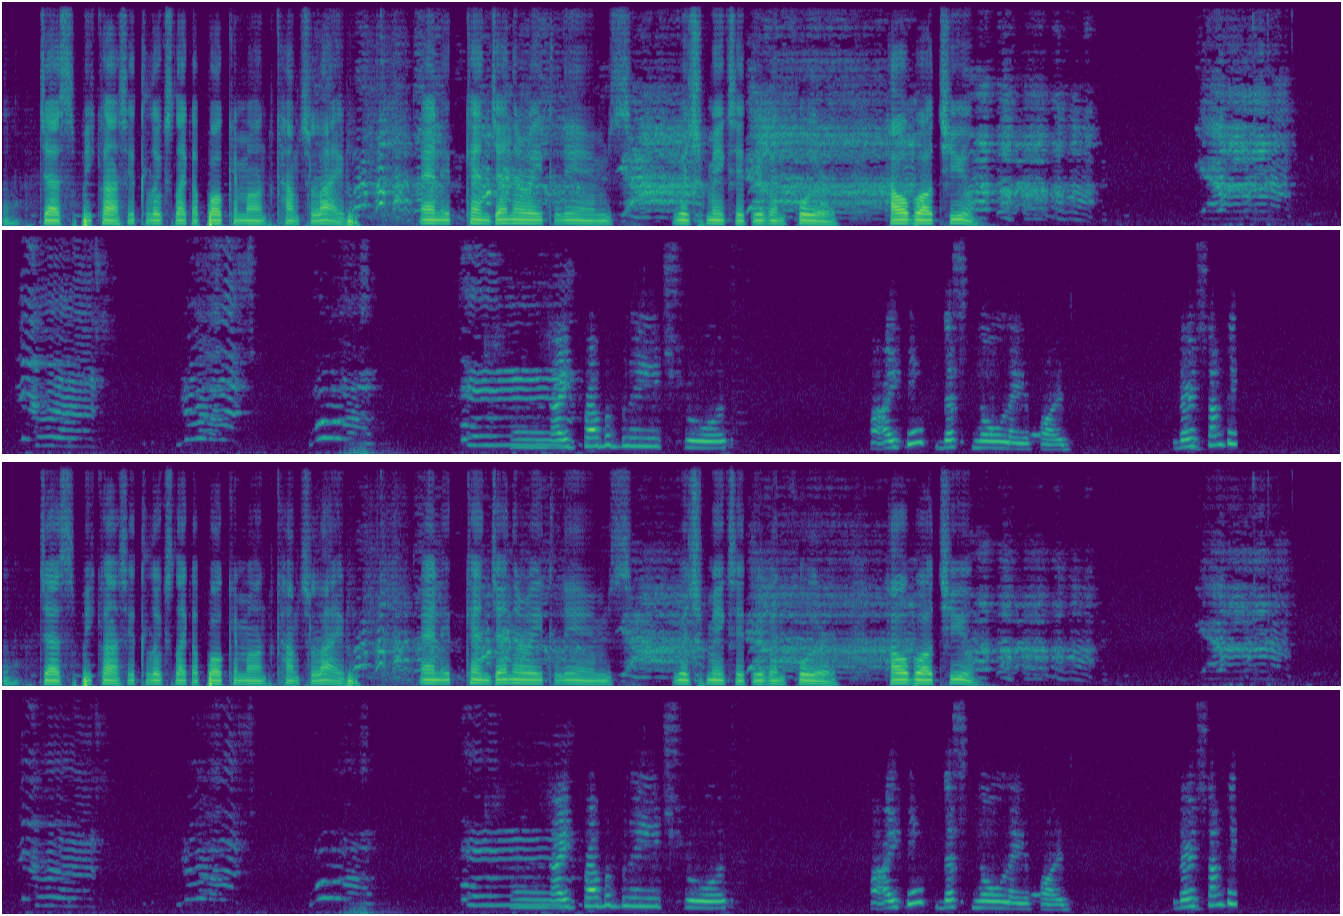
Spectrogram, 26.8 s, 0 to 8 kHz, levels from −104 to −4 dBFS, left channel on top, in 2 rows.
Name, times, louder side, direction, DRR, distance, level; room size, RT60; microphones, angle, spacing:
voice 1, 0.0-6.3 6.7-9.8, left 2 dB, 30° left, 0.8 m, -33 dB
sound 1, 3.1-10.9 11.9-12.9 13.6-14.3 15.1-15.9 16.5-17.1 18.0-19.1, left 6 dB, 75° left, 1.8 m, -48 dB
voice 2, 18.5-20.6 22.1-24.1 25.1-25.7, equal, 5° left, 3.4 m, -41 dB
open air
head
